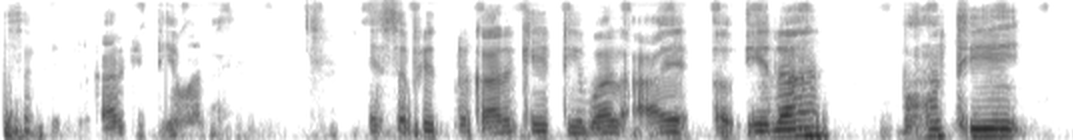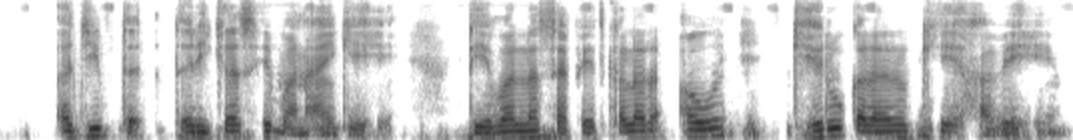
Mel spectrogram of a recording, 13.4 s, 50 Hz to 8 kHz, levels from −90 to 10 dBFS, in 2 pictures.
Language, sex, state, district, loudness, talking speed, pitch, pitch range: Chhattisgarhi, male, Chhattisgarh, Rajnandgaon, -21 LUFS, 115 wpm, 130 Hz, 120-150 Hz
